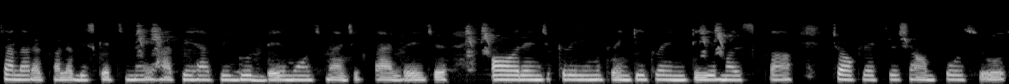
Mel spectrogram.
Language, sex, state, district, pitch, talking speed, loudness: Telugu, female, Telangana, Karimnagar, 210 Hz, 115 wpm, -18 LUFS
